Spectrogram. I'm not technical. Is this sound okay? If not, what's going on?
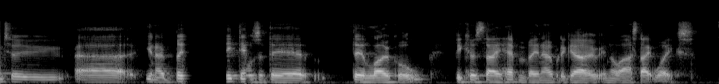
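No. There are three problems, all close together.

Call audio freeze, from 1.82 to 2.28 seconds: the speech stops for almost half a second. It trails off briefly and then goes silent for about a third of a second before carrying on where it left off. The likely cause is that the call's data was held up in transit and the receiving side ran out of audio to play, so it had to wait. Nothing is lost, but a pause that wasn't in the original speech is added.

Skip ahead, at about 2.44 to 2.48 seconds: the opposite happens. Roughly a third of a second of speech is missing, and the audio jumps straight from one point to a later one with almost no gap between them. That stretch was dropped on the way or thrown away by the receiver, and the two sides of the cut are joined nearly directly.

Jitter buffer slow-down, from 2.78 to 5.11 seconds: the speech runs at about 89% of its normal speed but keeps the same pitch, so sounds are drawn out. 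The receiver was rebuilding its reserve of audio by repeating tiny slices of the sound many times in a row, which adds about a quarter of a second over that stretch. The call's audio format also drops everything above 8 kHz, so very high sounds are missing throughout.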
